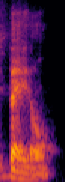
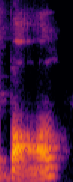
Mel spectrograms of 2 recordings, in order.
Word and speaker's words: Baal: nuances to it um the most common english pronunciation is baal the second most common dependent where you live regionally is ball um and if you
